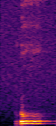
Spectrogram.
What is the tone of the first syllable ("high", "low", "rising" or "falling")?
high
